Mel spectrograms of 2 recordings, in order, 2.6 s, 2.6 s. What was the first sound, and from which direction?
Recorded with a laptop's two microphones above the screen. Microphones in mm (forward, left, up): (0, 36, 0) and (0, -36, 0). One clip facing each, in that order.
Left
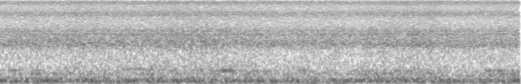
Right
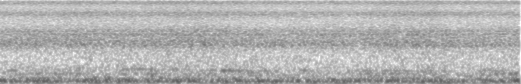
Only background noise.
